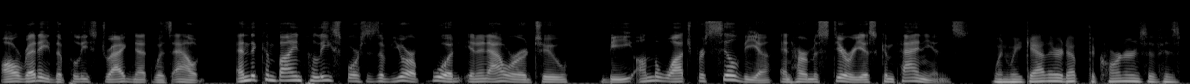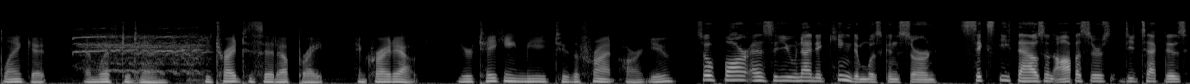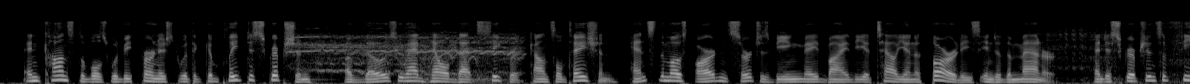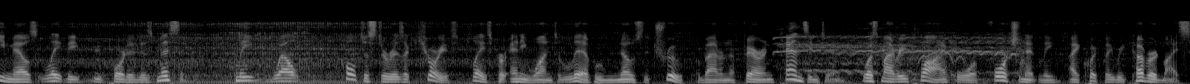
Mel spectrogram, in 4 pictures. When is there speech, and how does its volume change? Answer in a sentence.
You can hear the speech from 0.0 to 47.5 s, at a steady volume.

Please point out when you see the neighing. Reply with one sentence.
The neighing can be heard from 12.6 to 14.1 s, from 26.6 to 29.1 s and from 43.4 to 46.0 s.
